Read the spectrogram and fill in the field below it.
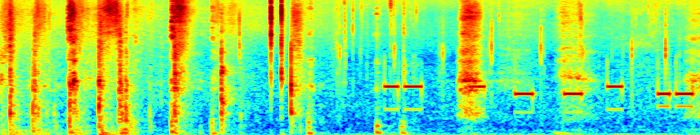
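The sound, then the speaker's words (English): A phone number is dialed on a cell phone: a series of short, clear touch-tone beeps in an uneven rhythm, preceded by a few seconds of sharp clattering and rustling. “You make your phone call.”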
